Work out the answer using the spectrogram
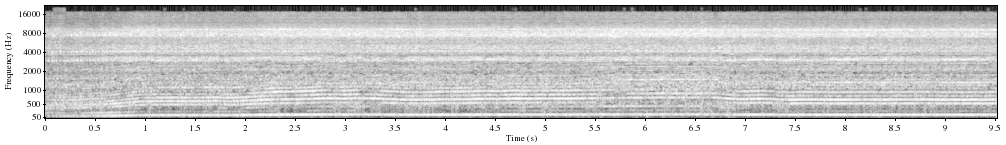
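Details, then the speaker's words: Cub Cadet Kohler Command CH13 13 hp engine after a mechanical fuel pump install: high buzzy note holding steady with slight pitch drift. It runs only on choke because the fuel lines were routed wrong. "thanks to Ken's small engines and James condoned for telling me that I messed up the fuel lines as usual I do that quite often"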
